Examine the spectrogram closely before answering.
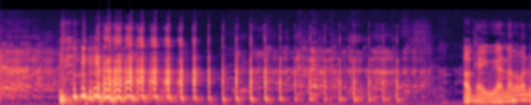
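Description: An audience laughs and claps loudly in a room.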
